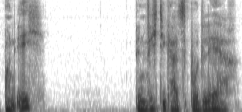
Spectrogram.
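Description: An actor playing a defiant, self-mocking young Syrian man in a declamatory, deliberate audio drama monologue. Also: mid-range voice, creaky, warm tone, husky. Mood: boastful. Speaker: actor performing an author's social media posts.

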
